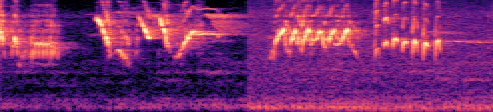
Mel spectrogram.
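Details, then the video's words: Training song meant for young canaries, a ngeriwik-style sound, made of high descending sweeps followed by quick trilled chirps in short bursts. "Pancingan Kenari Paud Belajar Bunyi Ngeriwik"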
